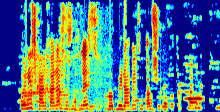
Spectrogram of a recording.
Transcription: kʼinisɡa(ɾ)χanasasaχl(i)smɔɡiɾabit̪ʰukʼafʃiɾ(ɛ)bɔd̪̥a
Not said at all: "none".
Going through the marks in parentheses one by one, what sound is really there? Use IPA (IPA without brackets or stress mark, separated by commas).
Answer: ɾ, ɛ, ɛ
